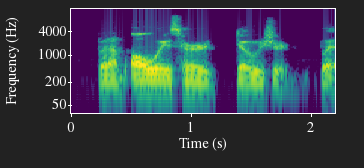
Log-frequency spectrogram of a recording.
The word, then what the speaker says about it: Dozier: during for my wedding my grandfather um said dosier and my dad um told me that my last name is French German which I never knew and so my grandfather's pronounced it correctly but I've always heard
